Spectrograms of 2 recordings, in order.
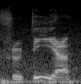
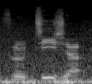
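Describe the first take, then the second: First: It is said in a Castilian Spanish accent. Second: It is said in a River Plate Spanish accent. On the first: "in Castilian Spanish they would pronounce this" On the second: "River Plate Spanish it's"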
